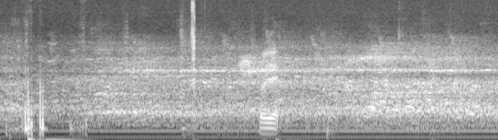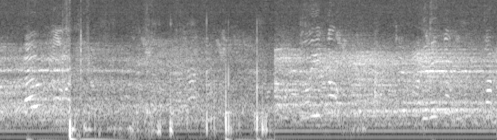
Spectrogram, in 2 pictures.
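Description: Many voices chattering in a reverberant sports hall, with a ball bouncing on the court floor a few times, the thuds clustered near the middle and late in the stretch.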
